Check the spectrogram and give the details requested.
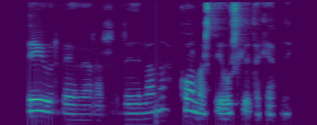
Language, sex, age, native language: Icelandic, female, 40-49, Icelandic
